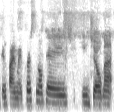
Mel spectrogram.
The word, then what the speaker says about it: Ijeoma: Ijeoma, I said it right, correct? Yeah, Ijeoma, Nigerian.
